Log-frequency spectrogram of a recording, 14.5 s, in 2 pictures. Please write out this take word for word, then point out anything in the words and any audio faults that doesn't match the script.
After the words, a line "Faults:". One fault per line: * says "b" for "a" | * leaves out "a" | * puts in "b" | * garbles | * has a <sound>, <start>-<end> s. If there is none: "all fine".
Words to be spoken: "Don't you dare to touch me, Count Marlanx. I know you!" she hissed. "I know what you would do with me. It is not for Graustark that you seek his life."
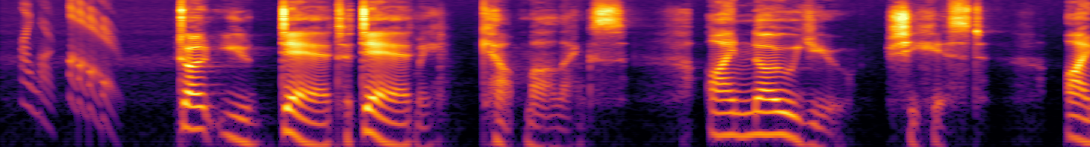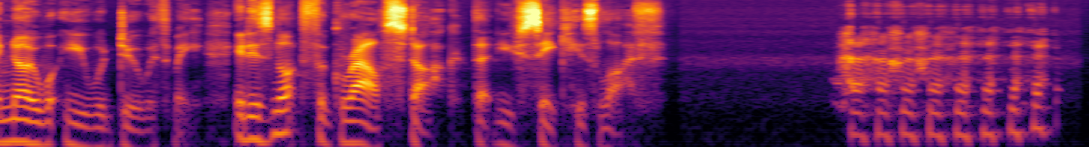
"Don't you dare to dare me, Count Marlanx. I know you!" she hissed. "I know what you would do with me. It is not for Graustark that you seek his life."
Faults:
* has a chirp, 0.1-0.8 s
* says "dare" for "touch"
* has a laugh, 12.8-14.4 s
